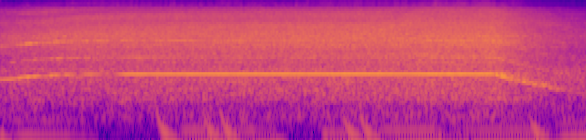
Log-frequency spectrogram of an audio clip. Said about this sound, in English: when you guys turn on turbo, it is pretty loud.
